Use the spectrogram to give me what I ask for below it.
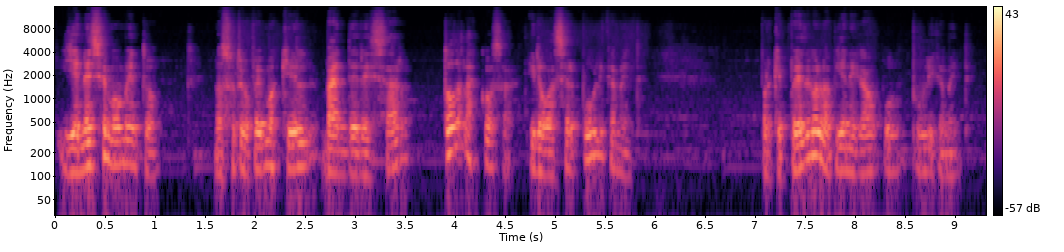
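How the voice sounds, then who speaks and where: Male preacher, sermon delivery, emphatic repetition, gravelly voice. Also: mid-range voice, expressive, fairly quick. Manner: emphatic, builds repetitive rhetorical lists.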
